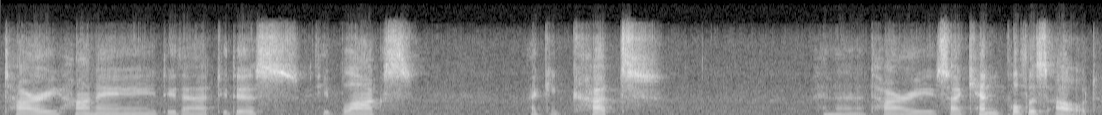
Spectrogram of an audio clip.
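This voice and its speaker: A man's voice: mid-range voice, fairly even intonation, measured pace, gravelly, a little hiss or hum. A man commentating on his own online Go game in a loose, rambling way, thinking aloud and correcting himself mid-sentence, recorded at home at a computer. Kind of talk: casual live game commentary.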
